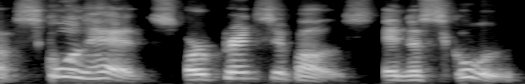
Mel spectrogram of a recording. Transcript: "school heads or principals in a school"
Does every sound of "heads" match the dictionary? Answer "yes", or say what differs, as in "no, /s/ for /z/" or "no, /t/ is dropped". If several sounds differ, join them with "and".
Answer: no, /s/ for /z/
